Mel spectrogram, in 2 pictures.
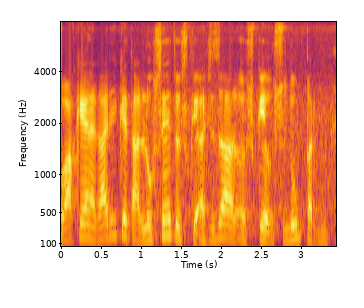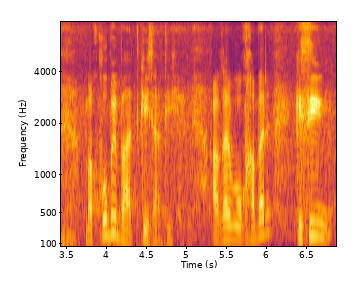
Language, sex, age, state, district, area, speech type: Urdu, male, 18-30, Delhi, North West Delhi, urban, spontaneous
